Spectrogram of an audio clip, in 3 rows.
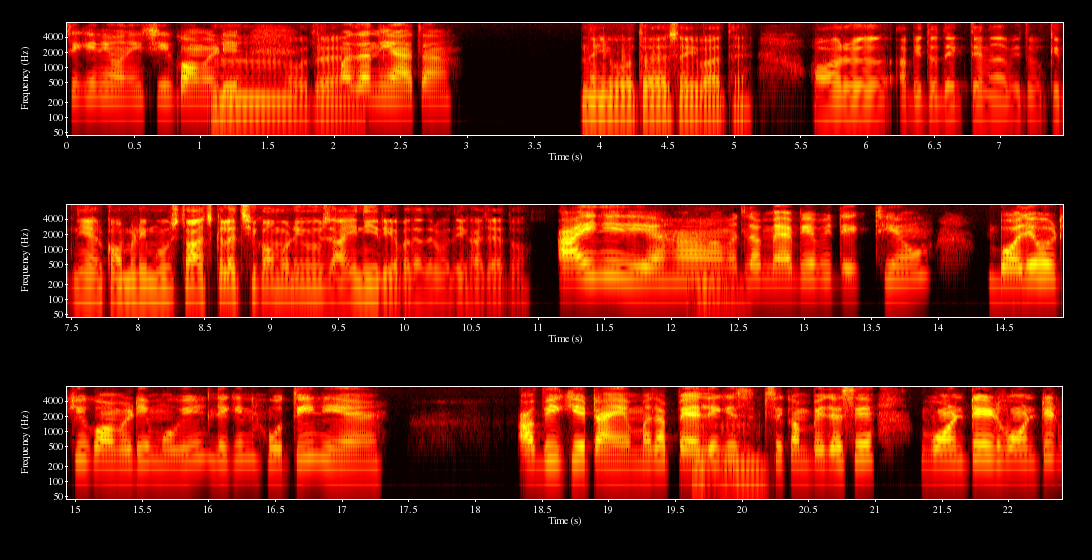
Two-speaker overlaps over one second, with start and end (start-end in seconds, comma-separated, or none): none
